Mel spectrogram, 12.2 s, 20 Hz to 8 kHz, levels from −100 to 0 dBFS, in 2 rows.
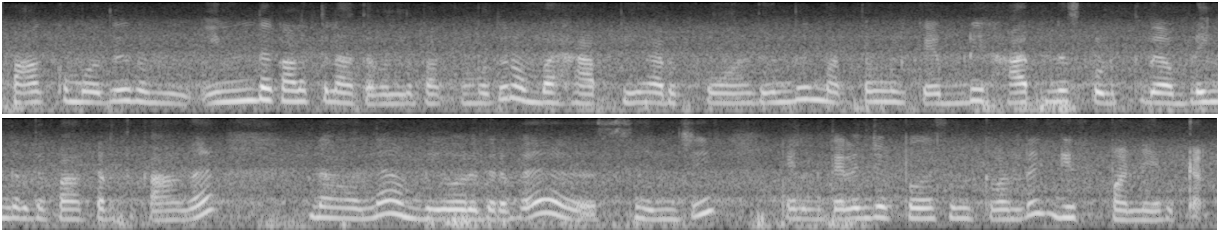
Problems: background sounds at intervals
